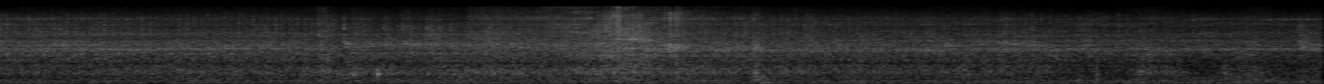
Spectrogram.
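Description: Battery-powered TrackMaster toy engine running along plastic track: a steady motor whir with the rattle of its wheels, swelling slightly about three seconds in.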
